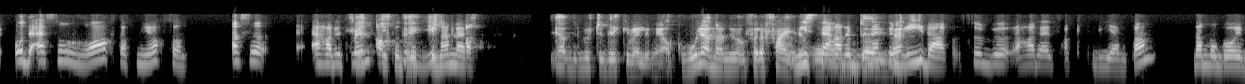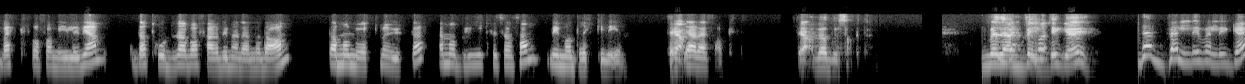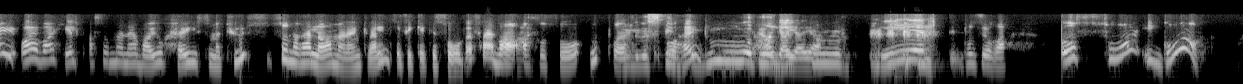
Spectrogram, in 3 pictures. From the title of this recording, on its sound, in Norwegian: Tilbake på Skype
